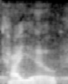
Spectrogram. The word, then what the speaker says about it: Qiayel: I'm your host, Qiayel. Howell starts with a Q, but it is pronounced Qiayel.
